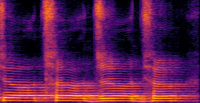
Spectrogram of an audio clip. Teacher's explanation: इन सभी चारों व्यंजनों के उच्चारण में जो हमारे मुंह से वायु निकल रही है वो संघर्ष करते हुए निकल रही है, अवरोधात्मक रूप से निकल रही है। जैसे आप बोल के देखिए च, छ, ज, झ, जैसे लग रहा है कि हम अवरोध उसमें उत्पन्न कर रहे हैं, लेकिन उसके बावजूद भी हमारे मुंह से कुछ वायु निकल रही है, तो संघर्षी संघर्ष करते हुए निकल रही है, इसलिए बोला जाता है स्पर्श संघर्षी।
